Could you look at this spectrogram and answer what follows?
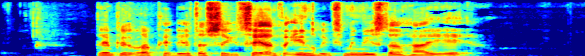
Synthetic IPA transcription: d̥emb̥le̝ʊɒ̽b̥̚kʰæl̰d̥efd̥ɐseɡ̥t͡sʰḛːɐnfɒ̽ʔe̝nʁiɡ̥sminisd̥ɐːɦɑ̈ɪɛ

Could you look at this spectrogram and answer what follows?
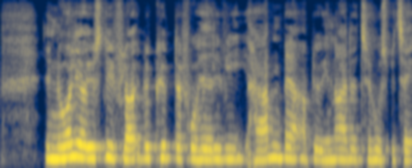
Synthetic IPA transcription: d̥enːo̝ɐliɒøsd̥liəflɒ̽ɪ̰b̥le̝ʊkʰøb̥̚d̥æfʁuɦeðˠl̩ʋihɑ̈ːd̥n̩b̥æɐ̰ɒ̽b̥le̝ʊe̝nʁad̥ð̩ˠt͡sʰe̝lɦo̝sb̥it͡sʰɛ̰ː

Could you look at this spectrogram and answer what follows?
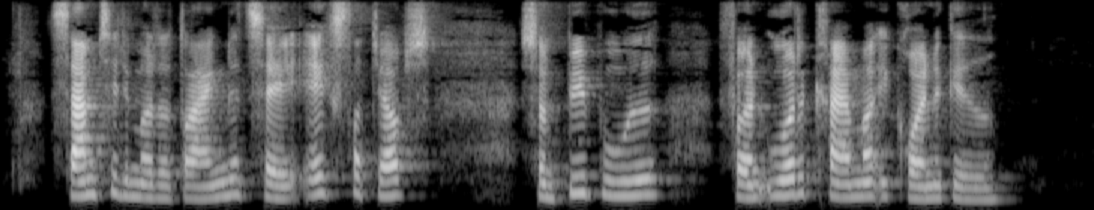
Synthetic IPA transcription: sɑ̈mt͡sʰið̰ˠimɒ̽dad̥ʁaŋənət͡sʰɛ̰ːʔeɡ̥sd̥ʁɑd̥jɒ̽b̥sː | ɒ̽mb̥yb̥uːð̩ˠ | fɒ̽e̝nuɐɾəkʰʁɛmɐʔiɡ̥ʁɶnəɡ̥ɛːð̞ˠə

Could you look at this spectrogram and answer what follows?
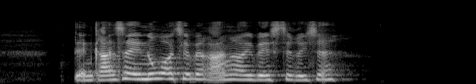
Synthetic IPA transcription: d̥enɡ̥ʁansɐino̝ɐ̰t͡sʰeʋeʁɑ̈ŋɒ̽iʋesd̥ʰeʁisæ

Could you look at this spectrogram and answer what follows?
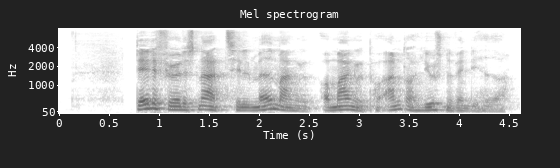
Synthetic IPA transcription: d̥edəføːɐɾ̥əsnɑ̰̈ːd̥̚t͡sʰe̝lmæð̞ˠmɑ̈ŋ̰l̩ɒ̽mɑ̈ŋ̰l̩pʰɒ̽ʔɑ̈nd̥ʁɐliʊ̰snøðˠʋen̰d̥ihe̝ð̞̰ˠɐ

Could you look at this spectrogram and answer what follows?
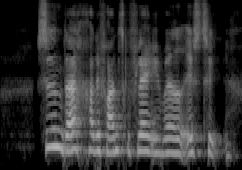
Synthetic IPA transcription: siːð̞ˠn̩d̥æhɑ̈d̥e̝fʁɑ̈nsɡ̥əflɛ̰ɪʋæɐð̞̩ˠest͡sʰe̝̰ː

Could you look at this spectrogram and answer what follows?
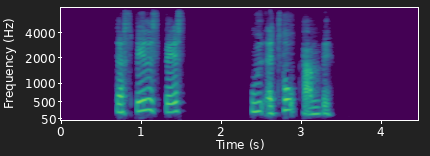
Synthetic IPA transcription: d̥ɑ̈sb̥e̝ləsb̥esd̥ | uð̞̰ˠæt͡sʰo̝̰ːkʰɑ̈mb̥ə

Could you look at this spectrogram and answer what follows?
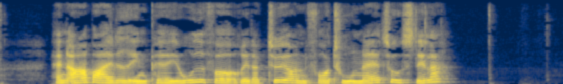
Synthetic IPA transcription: hænɑ̈ːb̥ɑ̈ɪ̰d̥əð̞̩ˠe̝npʰæɐio̝ːð̞ˠəfɒ̽ʁɛd̥ɑ̈ɡ̥̚t͡sʰø̰ːɐnfɒt͡sʰunæt͡sʰo̝sd̥elæ

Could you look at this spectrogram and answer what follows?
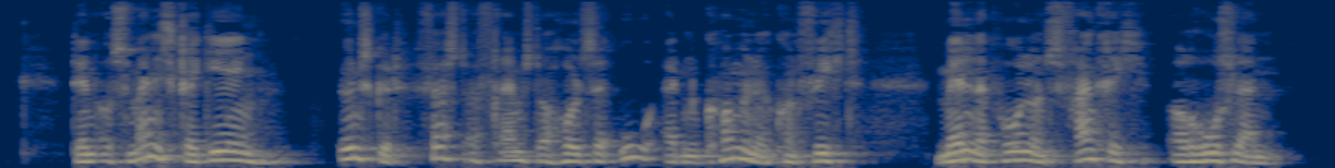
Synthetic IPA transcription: d̥enosmɛ̰nisɡ̥əʁɛɡ̥e̝̰ɐ̰eŋ | ønsɡ̥əð̩ˠfɶɐsd̥ɒ̽fʁamsd̥ɒɦɒ̽ləsɑɪʔuð̰ˠæd̥enkʰɒ̽mənəkʰɒ̽nfliɡ̥d̥ | mel̰n̩æpʰo̝̰ːlənsfʁɑ̈ŋɡ̥ʁiɒ̽ʁuslæn̰

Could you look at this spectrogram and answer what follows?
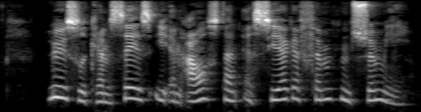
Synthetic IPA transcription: ly̰ːsð̞̩ˠkʰænse̝̰ːsiʔe̝nʔɑ̈ʊsd̥æn̰æsiɐɡ̥æfemd̥n̩søm̰i

